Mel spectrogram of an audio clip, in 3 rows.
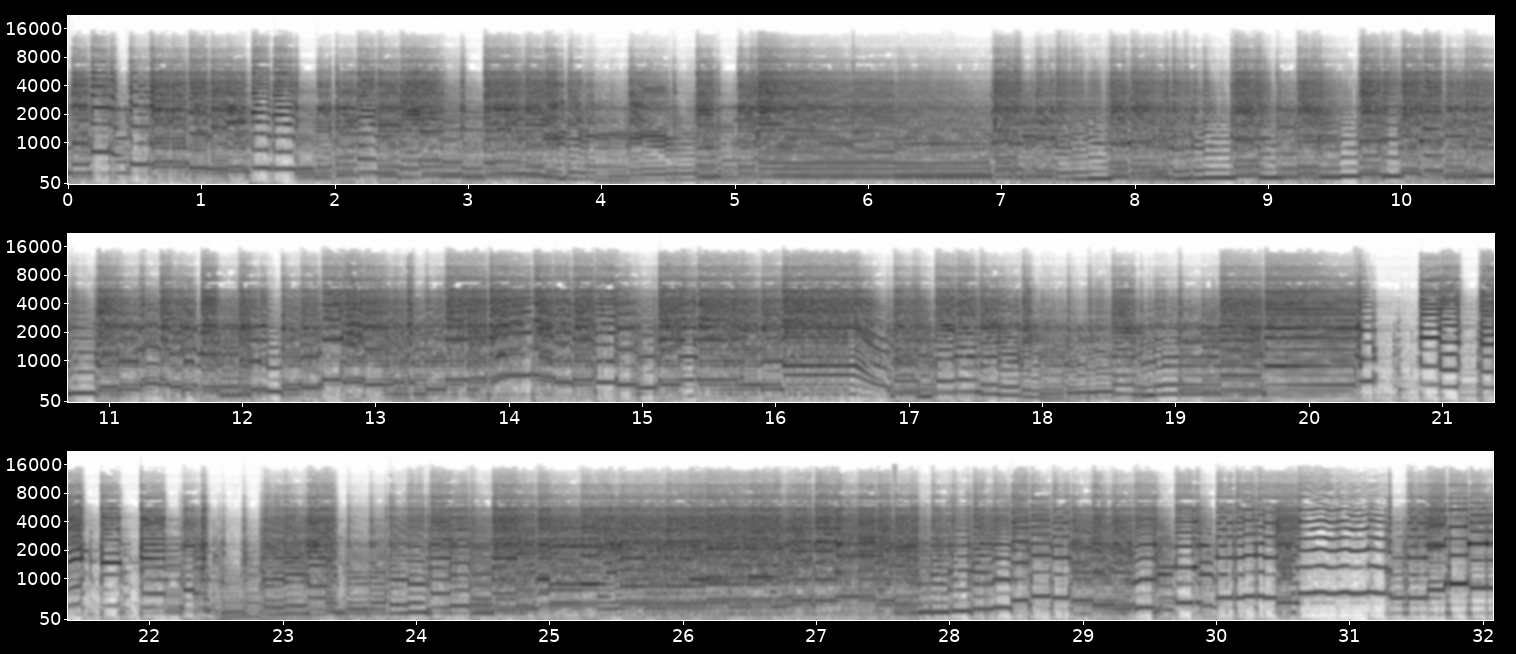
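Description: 2006 Gibson Vegas Standard semi-hollow electric guitar played through an amplifier: single-note lines and held notes, a sliding note about halfway through, and short clipped chords with gaps between them about two-thirds of the way in.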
